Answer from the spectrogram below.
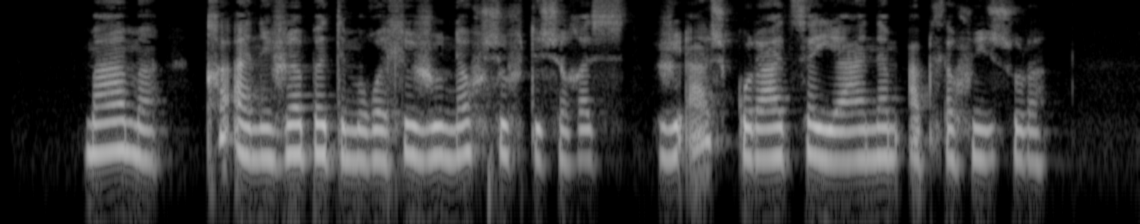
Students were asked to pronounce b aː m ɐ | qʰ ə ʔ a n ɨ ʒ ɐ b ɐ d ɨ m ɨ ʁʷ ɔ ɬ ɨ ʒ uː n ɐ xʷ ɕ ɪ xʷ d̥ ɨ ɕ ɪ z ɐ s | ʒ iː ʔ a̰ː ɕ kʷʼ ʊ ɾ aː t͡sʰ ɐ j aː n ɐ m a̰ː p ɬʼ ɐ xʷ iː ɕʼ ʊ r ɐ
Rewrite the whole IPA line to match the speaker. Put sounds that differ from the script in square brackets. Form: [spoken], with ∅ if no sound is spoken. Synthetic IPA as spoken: [m] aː m ɐ | qʰ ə ʔ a n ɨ ʒ ɐ b ɐ d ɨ m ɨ ʁʷ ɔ ɬ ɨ ʒ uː n ɐ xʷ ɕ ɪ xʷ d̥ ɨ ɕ ɪ [ʁ] ɐ s | ʒ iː ʔ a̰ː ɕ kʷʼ ʊ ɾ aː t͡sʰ ɐ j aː n ɐ m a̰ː p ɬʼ ɐ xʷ iː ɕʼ ʊ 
